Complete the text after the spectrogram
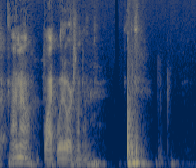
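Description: A screwdriver clunks down onto a table.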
